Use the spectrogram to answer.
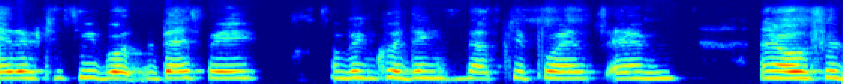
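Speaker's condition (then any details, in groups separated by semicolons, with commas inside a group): Cerebral palsy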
